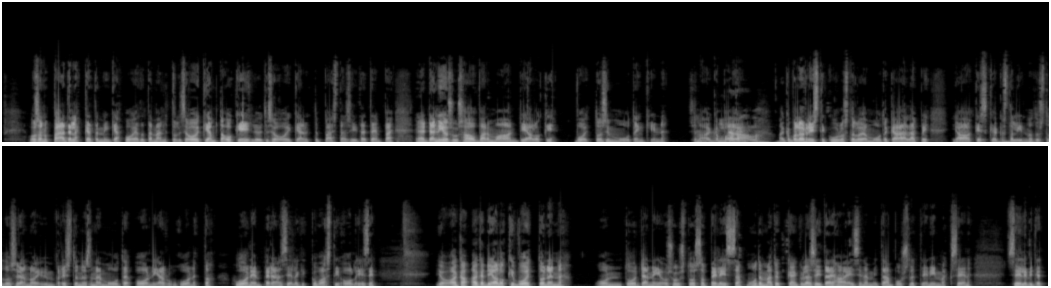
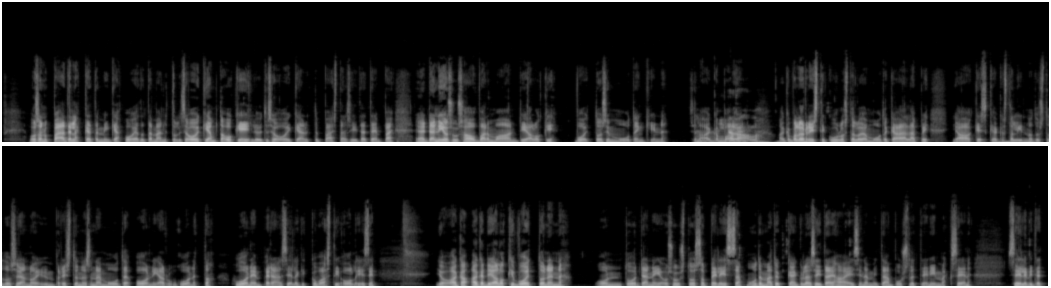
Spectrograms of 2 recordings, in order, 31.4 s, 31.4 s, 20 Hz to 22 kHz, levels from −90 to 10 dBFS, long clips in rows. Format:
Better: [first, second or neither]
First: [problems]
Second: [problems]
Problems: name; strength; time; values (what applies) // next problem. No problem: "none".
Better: second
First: garbled, watery; slightly; nothing above 12 kHz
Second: none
